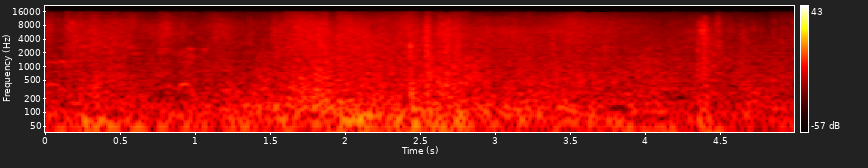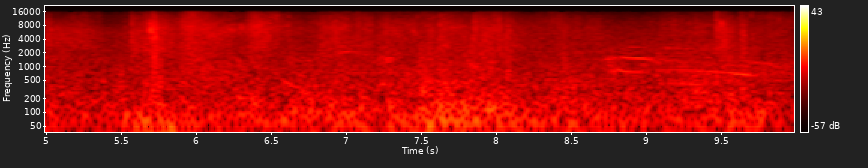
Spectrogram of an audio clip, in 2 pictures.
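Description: Sword slashes whoosh and clang in rapid bursts.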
